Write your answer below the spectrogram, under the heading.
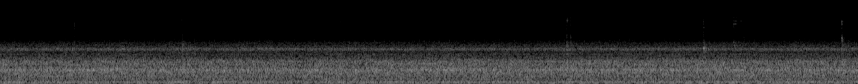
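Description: Steady hum and hiss of background noise, with a few faint clicks from chewing crisp fried plantain (tostones).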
